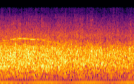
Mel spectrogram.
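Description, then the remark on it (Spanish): An audience applauds the Lord together in a steady, dense wash of clapping that holds at an even loudness throughout, with no voices standing out above it. “Yo le daría un aplauso al Señor.”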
